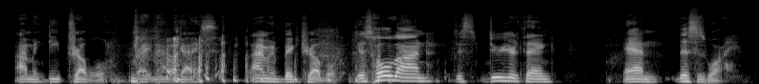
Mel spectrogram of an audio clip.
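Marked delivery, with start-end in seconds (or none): none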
